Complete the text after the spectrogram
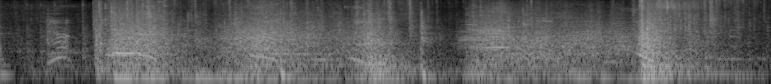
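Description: A large metal door slides open with a heavy scraping rumble.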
